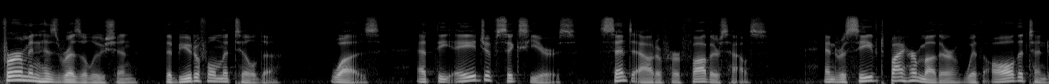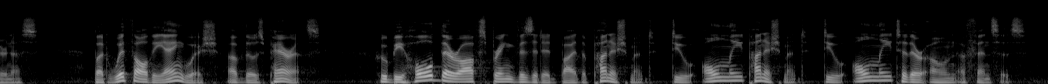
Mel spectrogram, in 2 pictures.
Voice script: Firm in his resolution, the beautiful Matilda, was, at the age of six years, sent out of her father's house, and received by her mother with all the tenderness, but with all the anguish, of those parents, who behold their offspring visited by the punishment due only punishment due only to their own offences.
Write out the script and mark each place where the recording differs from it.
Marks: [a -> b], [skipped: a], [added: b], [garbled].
Firm in his resolution, the beautiful Matilda, was, at the age of six years, sent out of her father's house, and received by her mother with all the tenderness, but with all the anguish, of those parents, who behold their offspring visited by the punishment due only punishment due only to their own offences.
